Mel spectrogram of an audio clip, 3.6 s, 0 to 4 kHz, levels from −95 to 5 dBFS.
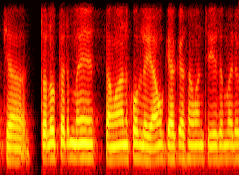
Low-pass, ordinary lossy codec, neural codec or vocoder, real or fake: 3.6 kHz; Opus, 24 kbps; codec, 16 kHz in and 24 kHz out, 0.9 kbps, LongCat-Audio-Codec, fine tuned four codebook decoder; fake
